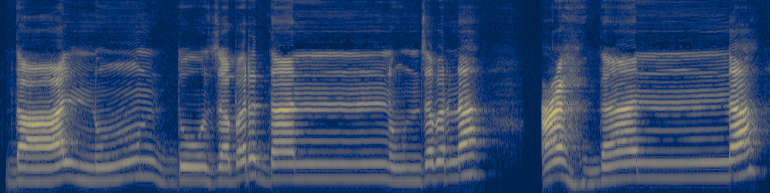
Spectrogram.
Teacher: دال کے اوپر 2 زبر کی تنوین ہے، دال کو ہم نون مشدد کے ساتھ ملائیں گے۔ نون مشدد حروف یرملون کے مجموعے میں سے آ رہا ہے تو نون مشدد پر ہم غنہ کریں گے، ناک میں آواز پیدا کریں گے جب ہم غنہ کریں گے، بغیر کھینچے پڑھیں گے۔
